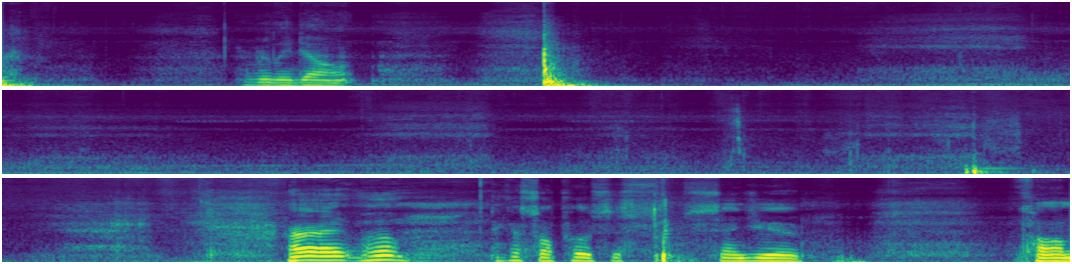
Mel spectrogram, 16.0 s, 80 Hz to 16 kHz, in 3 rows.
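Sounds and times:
dull knock: 2.7 - 3.1
person breathing through nose: 3.4 - 8.9, 9.5 - 12.1, 15.0 - 15.7.

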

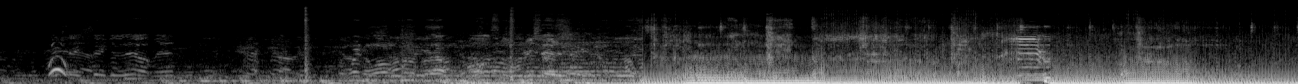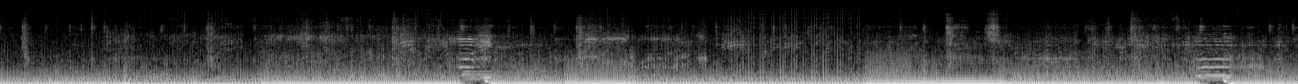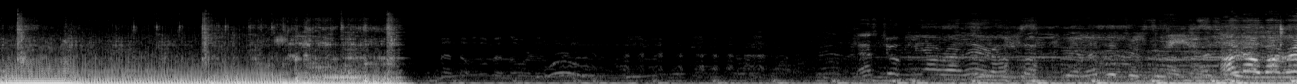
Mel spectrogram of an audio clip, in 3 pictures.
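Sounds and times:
bass-heavy music through car speakers: 0.0 - 38.9.

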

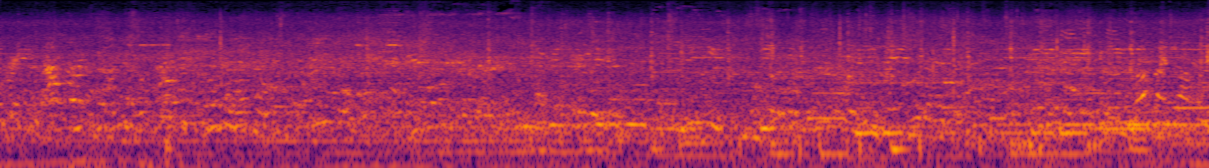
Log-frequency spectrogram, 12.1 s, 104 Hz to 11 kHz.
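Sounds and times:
people talking: 0.0 - 12.0
music playing: 3.4 - 12.0.

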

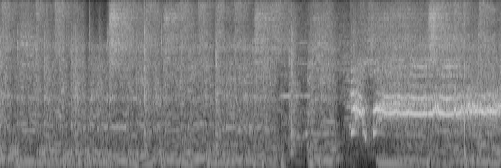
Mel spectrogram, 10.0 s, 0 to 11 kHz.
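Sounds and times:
punk band playing live: 0.0 - 10.0
long high held yell: 6.9 - 10.0.

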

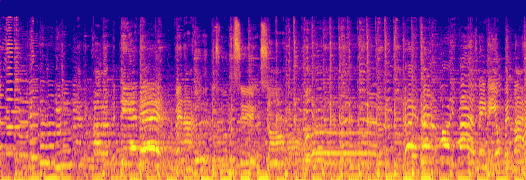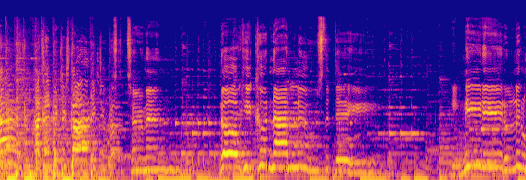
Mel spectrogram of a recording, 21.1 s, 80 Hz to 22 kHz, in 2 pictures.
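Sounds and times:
fiddle lead: 0.0 - 20.7
acoustic guitar: 0.0 - 21.0
upright bass: 0.0 - 21.0.

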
